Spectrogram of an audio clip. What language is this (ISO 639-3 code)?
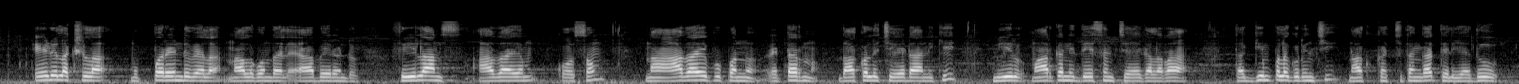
tel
